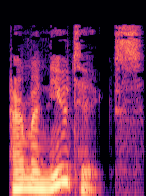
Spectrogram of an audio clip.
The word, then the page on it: hermeneutics: British English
